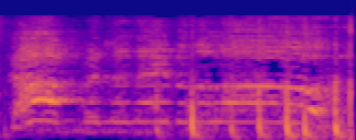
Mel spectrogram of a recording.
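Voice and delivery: high ringing shout after the sleigh; shouting stop. Acted. Cop chasing a runaway sleigh, shouting. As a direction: yell it from down the street.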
